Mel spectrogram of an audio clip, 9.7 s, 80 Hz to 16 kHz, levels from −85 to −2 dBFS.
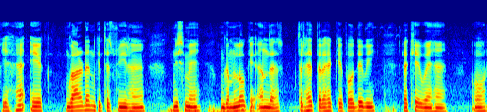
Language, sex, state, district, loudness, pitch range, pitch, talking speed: Hindi, male, Rajasthan, Bikaner, -14 LUFS, 120-135 Hz, 125 Hz, 125 wpm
